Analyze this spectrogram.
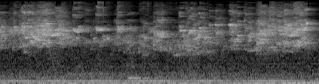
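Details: Lovebirds at their food giving a thick wash of shrill squeaky chirps without pause, accompanied by a low steady hum.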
